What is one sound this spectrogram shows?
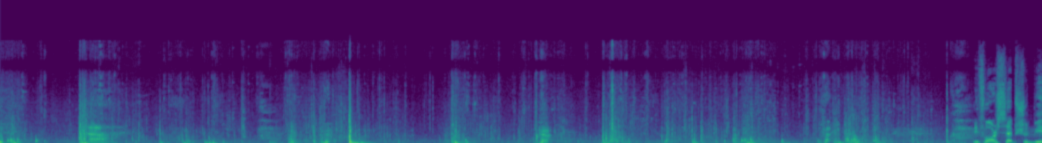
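Quick footsteps and scraping thuds sound as someone climbs over stone and wooden planks.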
